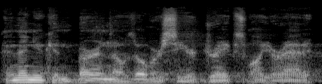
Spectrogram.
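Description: A grim, menacing assassin boss for a video game. The voice is extremely low and thick with gravel, measured and world-weary, with dry threat in it. A long reverb hangs around it. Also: male voice, animated, heavily acted. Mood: dry, commanding. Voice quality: gravelly, very deep. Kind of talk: video game character acting.

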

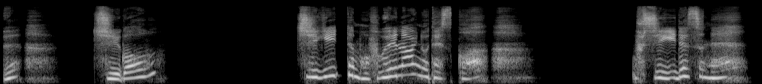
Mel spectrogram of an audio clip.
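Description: Lovestruck young dragon girl, polite, possessive, slow delivery, dry close studio sound, anime game. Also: very high-pitched, no echo, full character voice. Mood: polite, puzzled. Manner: polite, genteel, softly deliberate. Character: devoted, possessive young dragon maiden in love. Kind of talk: Japanese anime game voice lines.

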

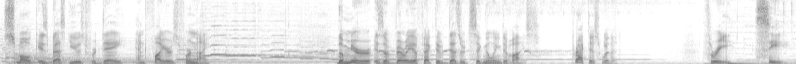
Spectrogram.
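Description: Male narrator, training film script, measured and didactic, varied pitch, music behind. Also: sing-song. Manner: measured, didactic, enumerating points. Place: studio voice-over.

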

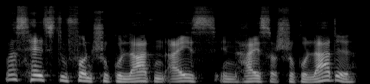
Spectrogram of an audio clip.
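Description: A man's voice: mid-range voice, lively intonation, unhurried, a bit bright, dry recording. Guy acting as young wizard hero, sincere n playful, very dry recording, audio drama. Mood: casual.

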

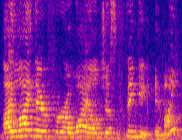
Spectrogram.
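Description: A woman's voice: high voice, animated, normal speed. A young woman doing a live comedic dramatic reading as a panel host, with wry, theatrical, self-interrupting delivery. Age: young adult. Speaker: convention panel co-host reading fan fiction. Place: convention panel room stage. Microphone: far camera. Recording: echoey room from far off, noisy.

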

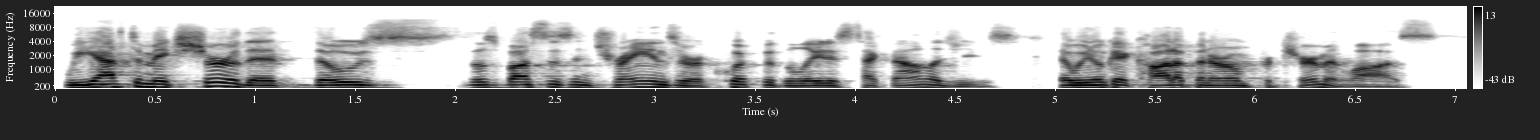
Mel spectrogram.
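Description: A man's voice: mid-range voice, a little fast, poor audio. A man in his thirties on a conference panel, talking casually and energetically into a handheld mic. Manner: casual, energetic, uses "like" often. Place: conference stage. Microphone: handheld microphone.

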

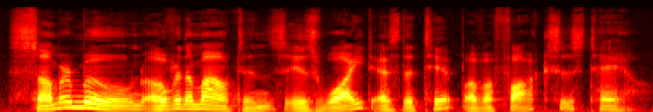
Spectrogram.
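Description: An earnest, nervous male poet from a storybook, acted by a man narrating the tale. He speaks slowly and with hesitation, stammering on his words. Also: medium pitch, expressive, a little mellow. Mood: reciting. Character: earnest, anxious old-style male poet.

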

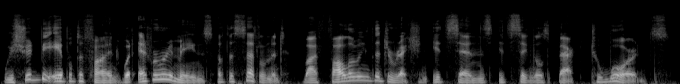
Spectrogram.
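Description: Casting: male actor as precise, pedantic science officer, hugely animated intonation, gravelly creak, sci-fi comedy. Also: fairly low pitch, fairly quick, dry recording, clean studio sound, heavily acted. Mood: thoughtful. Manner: formal, pedantic. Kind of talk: sci-fi comedy audio drama acting.

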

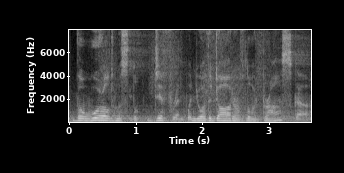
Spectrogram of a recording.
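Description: Woman doing snooty game rival, lowish voice, cutting and bossy, echoey hall with music. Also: fairly even intonation, normal speed, background noise, lightly acted. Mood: scornful. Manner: condescending, cutting, imperious. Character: haughty, sneering female summoner, adult rival. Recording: hall reverb, game sounds and music behind.

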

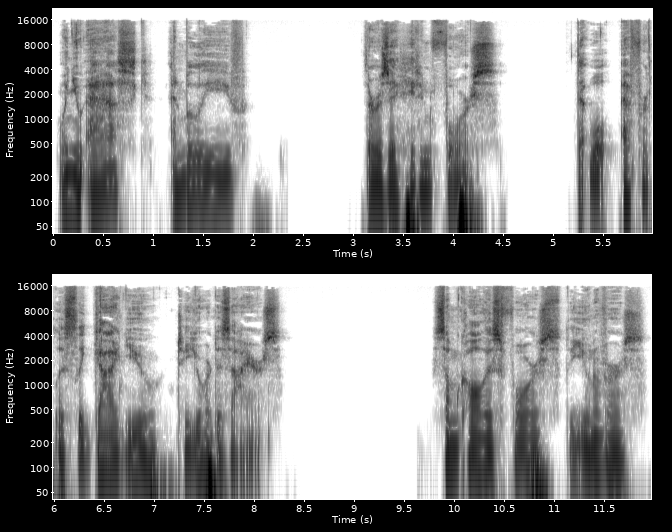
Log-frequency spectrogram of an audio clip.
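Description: Male sleep-hypnosis narrator: lowish, husky with some fry, soft, unhurried delivery with long pauses. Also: fairly even intonation. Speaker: guided meditation narrator. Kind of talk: sleep hypnosis guided meditation, slow scripted narration.

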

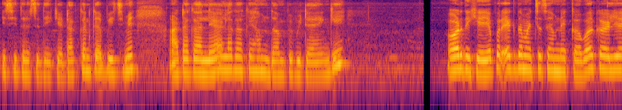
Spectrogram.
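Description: Gravelly-voiced woman narrating a home recipe. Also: mid-range voice, dark tone. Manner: instructive, talks the viewer through each step. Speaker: cooking channel host. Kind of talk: step-by-step recipe voice-over.

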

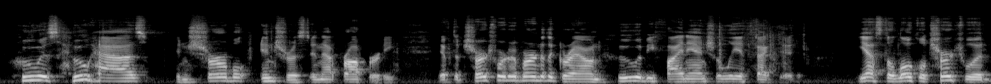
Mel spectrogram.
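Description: A middle-aged man presenting an insurance webinar, explaining earnestly with frequent fillers and restarts. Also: medium pitch.

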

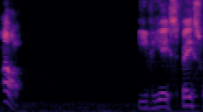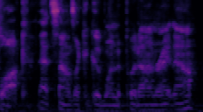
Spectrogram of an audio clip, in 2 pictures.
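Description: Low-voiced man running a tabletop game. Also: animated, moderate pace, bright, forceful tone, slight background noise. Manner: chatty, explanatory, casual swearing. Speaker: game master and host. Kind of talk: casual narrating of a tabletop game to players and listeners.

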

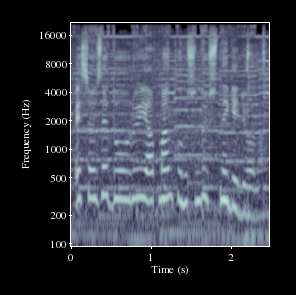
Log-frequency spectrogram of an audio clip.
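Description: A hurt but firm young woman, played by an actress, with a high voice and quick, measured reproach. A violin-laced drama score plays beneath her. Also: loud music behind the voice, natural voice. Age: young adult. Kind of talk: TV drama acting.

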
